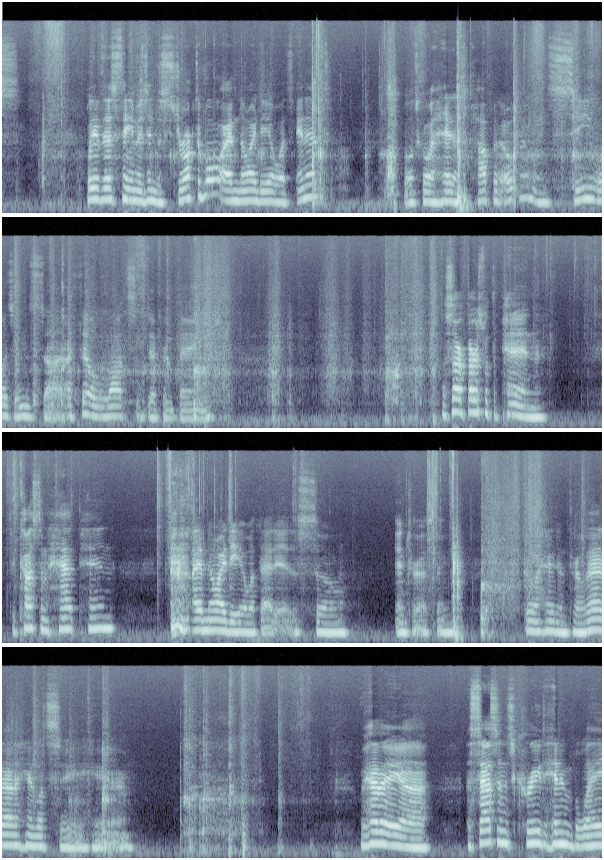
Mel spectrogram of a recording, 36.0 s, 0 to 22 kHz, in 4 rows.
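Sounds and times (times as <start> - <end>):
hands rummaging through items: 7.5 - 15.8, 16.5 - 18.4.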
